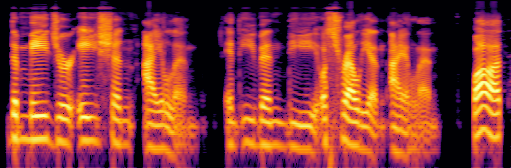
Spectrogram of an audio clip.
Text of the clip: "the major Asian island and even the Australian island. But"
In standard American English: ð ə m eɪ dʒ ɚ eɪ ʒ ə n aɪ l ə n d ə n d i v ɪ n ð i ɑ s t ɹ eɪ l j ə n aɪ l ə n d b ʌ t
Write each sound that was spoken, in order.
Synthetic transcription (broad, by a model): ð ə m eɪ dʒ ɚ eɪ ʃ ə n aɪ l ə n d ə n d i v ɪ n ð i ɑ s t ɹ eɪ l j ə n aɪ l ə n d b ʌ t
